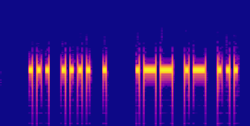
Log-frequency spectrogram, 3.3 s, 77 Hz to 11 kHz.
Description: Morse code, heard as a keyed tone, about 22 wpm, 700 Hz. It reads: SHE WAS
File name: practice / 22wpm / Sentences with 4-Word Phrases - 22wpm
